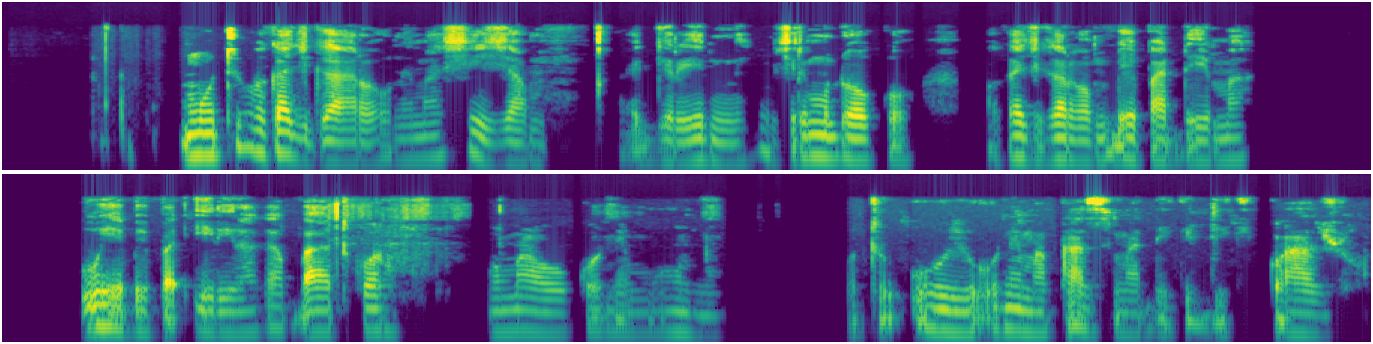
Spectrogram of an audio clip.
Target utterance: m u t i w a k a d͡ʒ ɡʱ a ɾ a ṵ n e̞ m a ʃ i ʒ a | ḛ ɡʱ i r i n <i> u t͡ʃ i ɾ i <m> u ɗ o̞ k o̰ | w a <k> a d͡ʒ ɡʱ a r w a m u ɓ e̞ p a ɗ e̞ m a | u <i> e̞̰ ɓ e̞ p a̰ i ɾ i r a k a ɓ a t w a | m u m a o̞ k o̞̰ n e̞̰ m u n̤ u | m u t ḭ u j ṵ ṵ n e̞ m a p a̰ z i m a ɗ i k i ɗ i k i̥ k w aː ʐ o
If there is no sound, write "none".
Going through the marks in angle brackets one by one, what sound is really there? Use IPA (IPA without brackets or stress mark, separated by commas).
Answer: i, m, k, j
